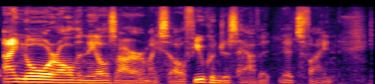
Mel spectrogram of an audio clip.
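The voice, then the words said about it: Thick Norwegian-style northern Minnesota accent. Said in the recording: “He's got a thick, like, Norwegian ancestry sort of accent, which is normal for a lot of, you know, northern Minnesota and northern Wisconsin.”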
